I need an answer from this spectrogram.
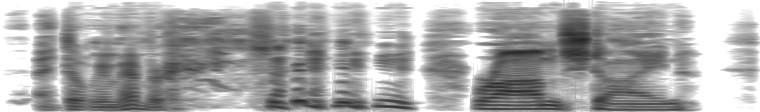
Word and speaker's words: Ramstein: Ramstein. Uh, okay. So, the Stein and Stein. So, if it's I E, you pronounce the E sound. If it's EI, you pronounce the I sound.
